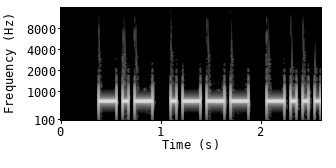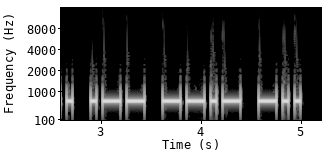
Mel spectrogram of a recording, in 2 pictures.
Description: Morse code, heard as a keyed tone, about 20 wpm, 700 Hz. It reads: KJ6WQD
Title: USA Call Signs - 6 Characters - 20wpm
